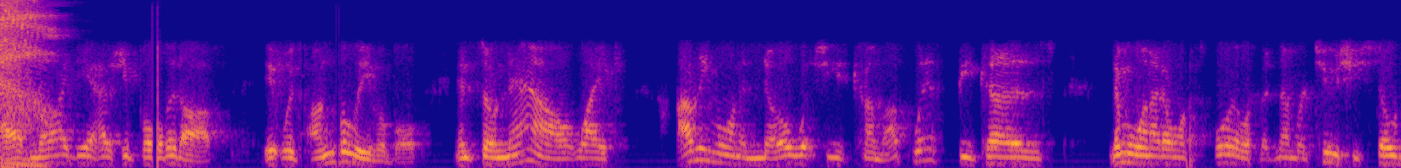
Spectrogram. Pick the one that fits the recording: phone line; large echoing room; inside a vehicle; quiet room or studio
phone line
